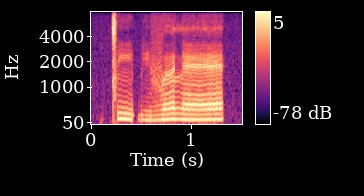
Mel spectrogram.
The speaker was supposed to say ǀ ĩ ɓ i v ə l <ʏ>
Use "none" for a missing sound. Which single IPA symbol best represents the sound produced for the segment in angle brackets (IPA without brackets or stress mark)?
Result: ɛ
